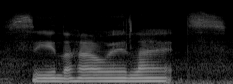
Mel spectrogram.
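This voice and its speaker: Low, slow Southern vampire trucker woman, acted out by a woman. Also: completely flat delivery, warm tone, slight background noise. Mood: playful, menacing. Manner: slow, teasing drawl with frequent chuckles and lingering pauses. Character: tall, tough vampire trucker woman, playful, teasing, predatory. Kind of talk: ASMR roleplay.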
